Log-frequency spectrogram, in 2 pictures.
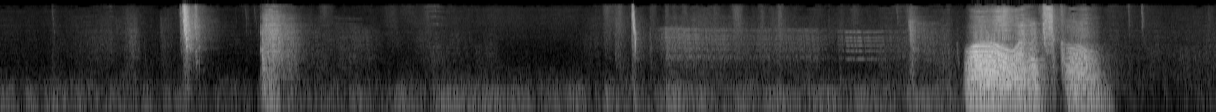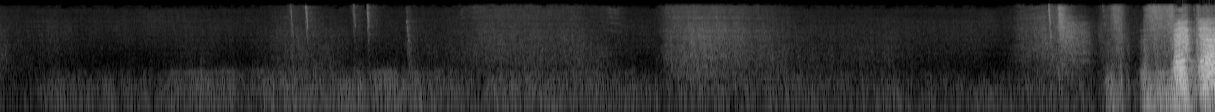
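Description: A few sharp clicks, then about seven seconds in a loud, pitched burst lasting about a second; the rest is low background rumble.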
